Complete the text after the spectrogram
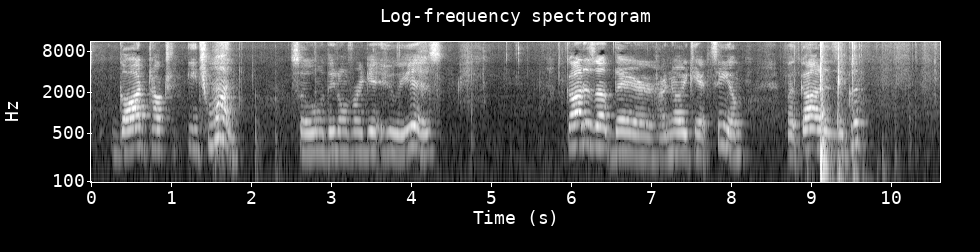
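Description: A young boy speaks close by, reading out loud with animation.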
